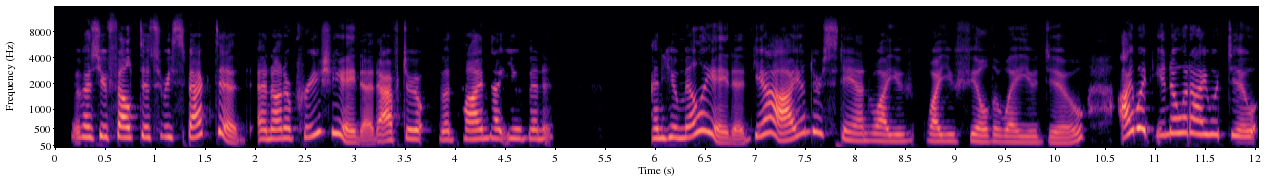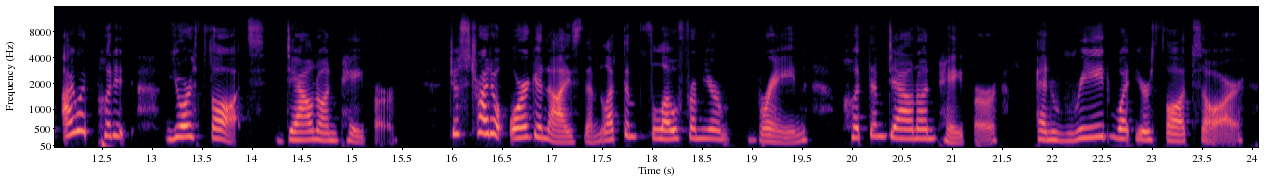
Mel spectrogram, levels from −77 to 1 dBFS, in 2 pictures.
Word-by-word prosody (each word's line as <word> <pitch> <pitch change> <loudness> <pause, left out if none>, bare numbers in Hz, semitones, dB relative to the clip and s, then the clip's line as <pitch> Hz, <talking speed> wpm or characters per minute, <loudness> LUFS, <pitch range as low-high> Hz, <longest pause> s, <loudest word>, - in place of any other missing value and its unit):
Because 280 0 0
you 290 - +3
felt 270 -1 +5
disrespected 285 - +1
and 235 0 +1
unappreciated 265 - +1
after 220 +5 +3 0.2
the 215 -1 -3
time 230 +2 +5
that 245 -1 -1
you've 245 -1 -3
been 235 0 -3 1.0
and 250 0 +2
humiliated, 270 - +1
yeah, 370 +5 +3
I 205 +5 +8
understand 245 - -3
why 185 -2 0
you 170 +2 -4
why 175 -3 +1
you 175 0 -4
feel 160 -1 -2
the 165 -1 -5
way 150 -1 -3
you 145 0 -5
do. 140 - -5 0.3
I 455 - +7
would - - +7
you 335 -1 -4
know 380 +1 +2
what 395 0 +2
I 350 -1 +4
would 345 0 -1
do? 150 -2 -1
I 345 +2 +3
would 435 0 +1
put 315 0 -3
it 370 +5 -5 0.3
your 285 +6 +3
thoughts 295 - -1 0.2
down 210 +2 +2
on 195 -1 -1
paper. 155 -8 -10 0.5
Just 365 -1 -3
try 380 -1 +5
to 370 - +4
organize 245 - +2
them, 145 +1 -9
let 215 +2 -2
them 290 -3 -4
flow 240 -5 +1
from 245 0 -5
your 235 -2 -3 0.2
brain, 170 -3 -4 0.4
put 265 -1 -3
them 300 -1 -4
down 245 -5 +2
on 240 0 0
paper, - - -7 0.4
and 205 -3 -3
read 275 +5 -2
what 245 -4 -2
your 210 0 0
thoughts 180 -4 -2
are, - - -3
240 Hz, 160 wpm, -23 LUFS, 190-295 Hz, 1.0 s, I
